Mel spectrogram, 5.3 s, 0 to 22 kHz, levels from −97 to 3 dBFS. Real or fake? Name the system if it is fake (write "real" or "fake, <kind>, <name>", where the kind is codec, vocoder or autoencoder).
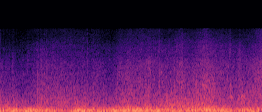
fake, codec, DAC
